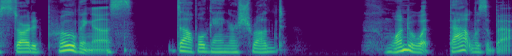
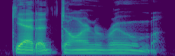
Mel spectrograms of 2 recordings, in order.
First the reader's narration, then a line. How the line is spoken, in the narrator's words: Knight muttered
